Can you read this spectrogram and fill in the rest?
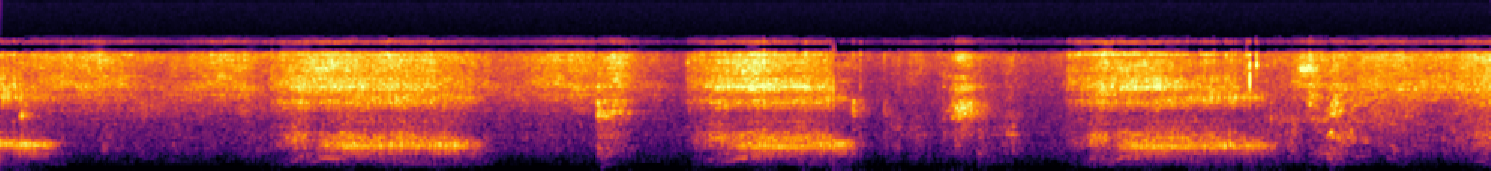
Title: drunk snore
